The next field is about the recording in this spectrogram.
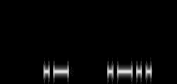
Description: Morse code, heard as a keyed tone, about 25 wpm, spaced as for 15 wpm, 600 Hz. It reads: AL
